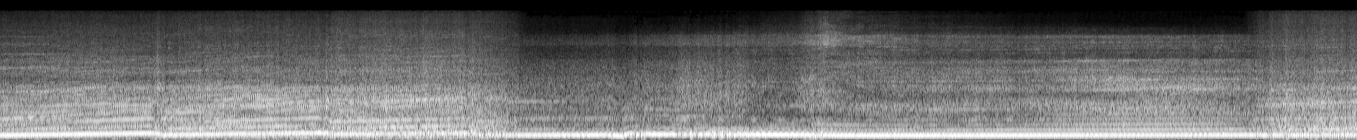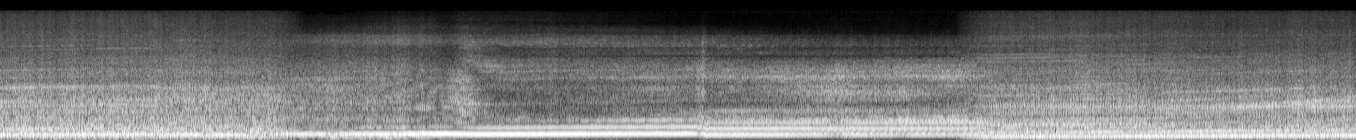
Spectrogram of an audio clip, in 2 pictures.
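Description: A new motorbike rides along the road, with a steady engine drone that rises and drops in pitch as it works through the gears, loud and continuous throughout.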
